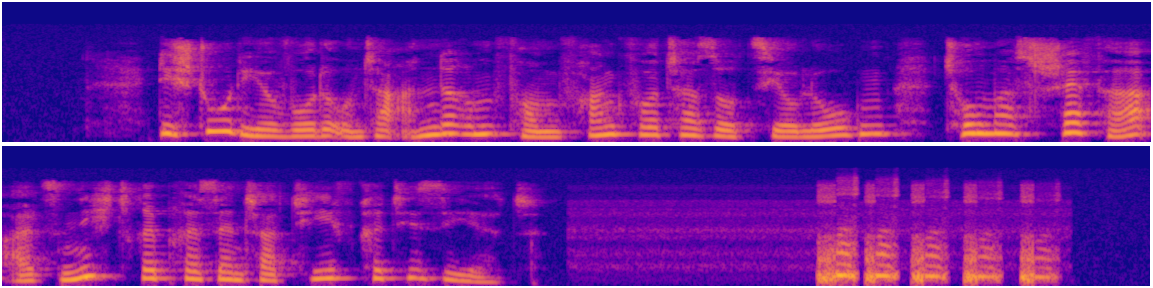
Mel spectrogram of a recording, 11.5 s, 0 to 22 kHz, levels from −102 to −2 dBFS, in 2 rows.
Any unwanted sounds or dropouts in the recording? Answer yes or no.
yes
